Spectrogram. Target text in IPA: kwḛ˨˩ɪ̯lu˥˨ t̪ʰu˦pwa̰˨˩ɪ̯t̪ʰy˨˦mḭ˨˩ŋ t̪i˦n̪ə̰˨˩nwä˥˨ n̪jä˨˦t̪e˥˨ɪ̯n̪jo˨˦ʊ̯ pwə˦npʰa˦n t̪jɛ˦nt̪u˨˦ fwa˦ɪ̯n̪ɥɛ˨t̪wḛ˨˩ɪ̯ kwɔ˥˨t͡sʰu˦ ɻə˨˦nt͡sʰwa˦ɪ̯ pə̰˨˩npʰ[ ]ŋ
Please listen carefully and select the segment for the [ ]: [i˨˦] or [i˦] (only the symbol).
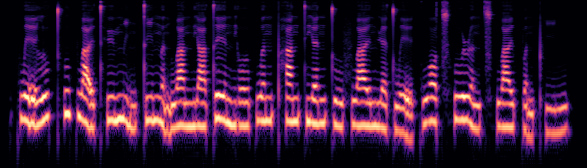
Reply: i˨˦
